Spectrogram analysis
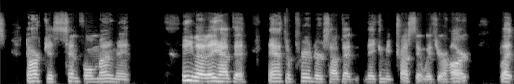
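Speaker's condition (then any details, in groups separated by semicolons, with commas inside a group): Cerebral palsy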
